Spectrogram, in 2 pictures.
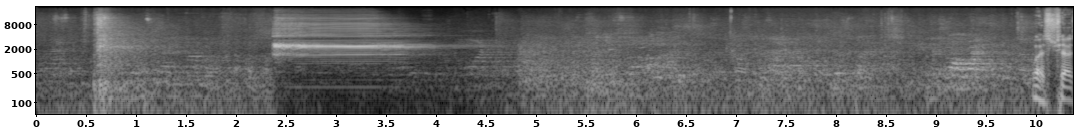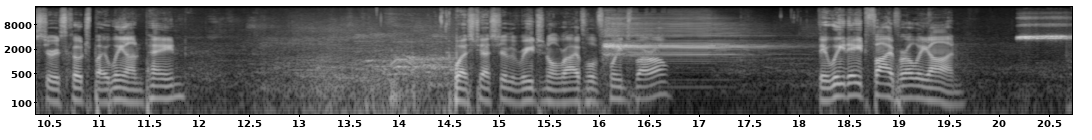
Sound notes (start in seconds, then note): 1.0 crowd members talking; 2.4 buzzer ringing; 4.0 crowd members talking; 16.0 buzzer ringing; 20.2 whistle tweeting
